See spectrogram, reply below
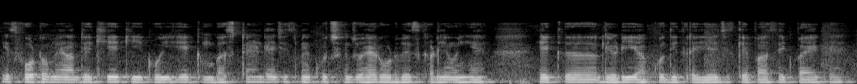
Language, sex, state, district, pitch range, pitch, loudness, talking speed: Hindi, male, Bihar, Saran, 110-115 Hz, 110 Hz, -17 LUFS, 210 wpm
